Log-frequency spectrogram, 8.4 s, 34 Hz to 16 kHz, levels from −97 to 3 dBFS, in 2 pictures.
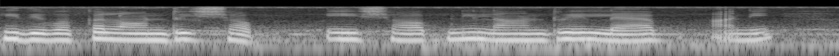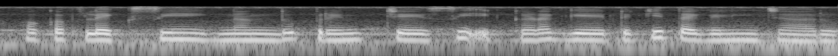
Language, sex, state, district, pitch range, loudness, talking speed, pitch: Telugu, female, Andhra Pradesh, Srikakulam, 195-215 Hz, -16 LUFS, 145 wpm, 200 Hz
